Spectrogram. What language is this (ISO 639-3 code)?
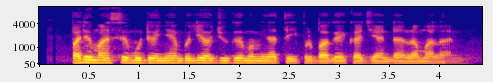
msa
